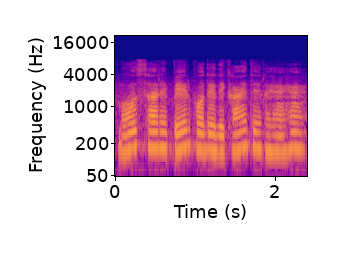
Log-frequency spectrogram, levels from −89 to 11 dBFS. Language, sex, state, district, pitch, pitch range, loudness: Hindi, male, Arunachal Pradesh, Lower Dibang Valley, 165 Hz, 150-170 Hz, -16 LUFS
